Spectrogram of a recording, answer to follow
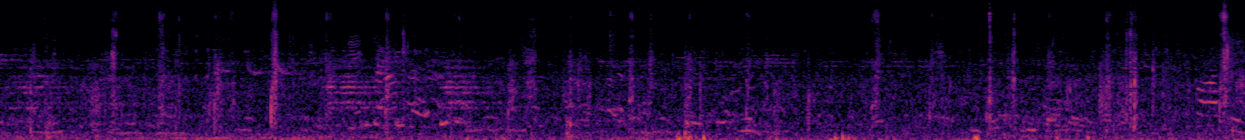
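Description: A young child's high voice in short calls and babble without clear words, with other voices in the background and scattered light taps, likely footsteps on the paved path.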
